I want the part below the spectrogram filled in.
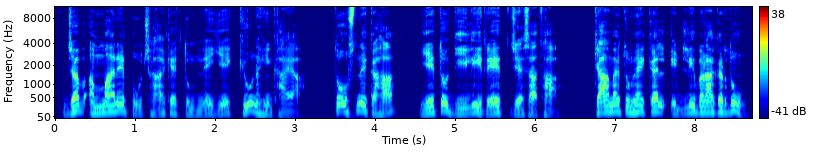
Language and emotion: Urdu, neutral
